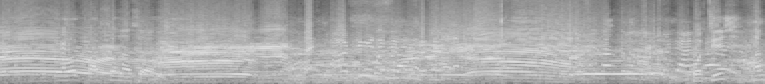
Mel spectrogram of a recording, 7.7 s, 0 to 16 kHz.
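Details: Sahiwal bull calves being traded at a Bangladeshi cattle market on 11 November 2024 for a Dhaka farmer: a series of level, sustained moos alternating with short rising calls, several calves answering each other, plus background voices and passing vehicles.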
